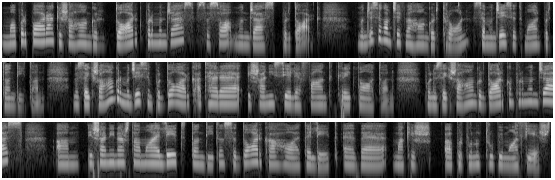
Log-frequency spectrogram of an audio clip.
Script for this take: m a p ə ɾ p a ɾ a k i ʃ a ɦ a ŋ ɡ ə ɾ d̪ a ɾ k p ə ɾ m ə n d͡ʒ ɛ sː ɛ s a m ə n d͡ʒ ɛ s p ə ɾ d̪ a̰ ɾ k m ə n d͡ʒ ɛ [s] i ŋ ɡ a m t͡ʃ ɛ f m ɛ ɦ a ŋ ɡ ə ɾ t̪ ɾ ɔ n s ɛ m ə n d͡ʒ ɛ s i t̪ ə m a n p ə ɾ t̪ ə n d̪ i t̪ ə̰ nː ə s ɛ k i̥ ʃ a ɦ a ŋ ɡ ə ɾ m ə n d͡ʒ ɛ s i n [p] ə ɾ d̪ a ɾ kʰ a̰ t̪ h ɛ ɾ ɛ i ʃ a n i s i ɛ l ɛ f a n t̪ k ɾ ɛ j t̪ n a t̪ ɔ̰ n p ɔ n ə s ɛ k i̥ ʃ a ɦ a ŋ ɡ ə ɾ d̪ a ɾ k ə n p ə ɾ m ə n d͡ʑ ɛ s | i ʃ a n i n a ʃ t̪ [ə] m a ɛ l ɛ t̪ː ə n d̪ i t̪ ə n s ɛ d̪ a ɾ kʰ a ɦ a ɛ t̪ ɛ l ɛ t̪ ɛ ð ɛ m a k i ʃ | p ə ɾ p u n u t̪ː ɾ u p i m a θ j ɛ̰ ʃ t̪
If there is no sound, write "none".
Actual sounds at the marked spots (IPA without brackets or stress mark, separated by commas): s, p, a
